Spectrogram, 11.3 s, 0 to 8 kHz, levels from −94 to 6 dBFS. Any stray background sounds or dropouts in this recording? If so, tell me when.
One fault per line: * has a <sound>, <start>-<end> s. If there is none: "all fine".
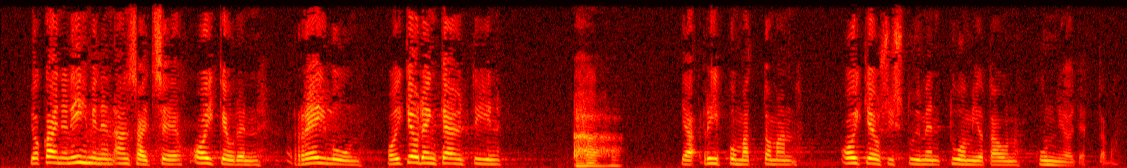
* has a laugh, 5.7-6.2 s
